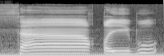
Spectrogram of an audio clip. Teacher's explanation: سا کو بھی زبان کی نوک سے ادا کیا جاتا ہے. ہماری زبان کی جو نوک ہے وہ آگے والے دانتوں کے ساتھ ٹچ ہوگی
